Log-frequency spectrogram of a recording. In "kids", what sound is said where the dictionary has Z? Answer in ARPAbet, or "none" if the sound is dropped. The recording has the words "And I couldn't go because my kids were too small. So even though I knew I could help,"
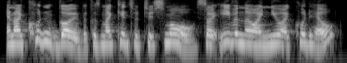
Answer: Z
